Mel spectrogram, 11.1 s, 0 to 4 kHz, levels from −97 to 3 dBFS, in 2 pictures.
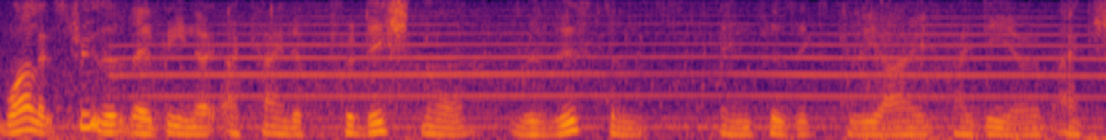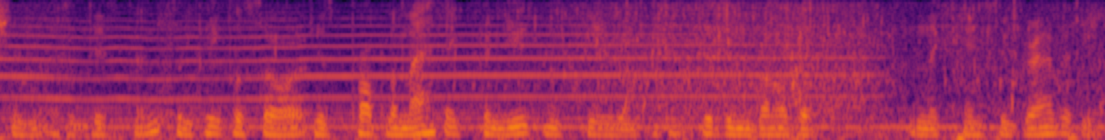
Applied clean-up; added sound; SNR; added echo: none; Waves, surf + Trumpet; 7 dB; none.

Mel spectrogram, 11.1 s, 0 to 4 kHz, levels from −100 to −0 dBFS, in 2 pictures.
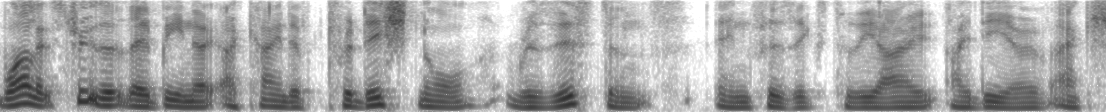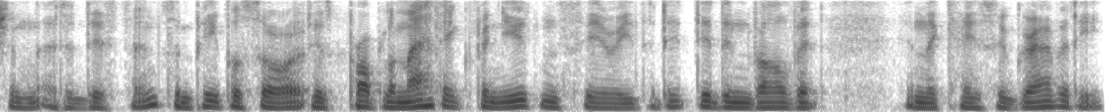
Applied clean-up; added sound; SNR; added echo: none; none; none; none.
